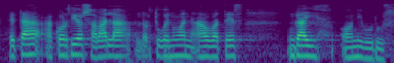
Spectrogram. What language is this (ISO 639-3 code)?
eus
